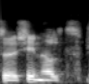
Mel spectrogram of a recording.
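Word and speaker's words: Kinhult: Matthias Schwab and Marcus, is it Kinholt? Is that how you pronounce his name? – Yeah, Marcus Schinholt.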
